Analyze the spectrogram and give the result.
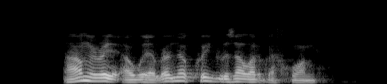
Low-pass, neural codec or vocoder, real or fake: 5.4 kHz; codec, 16 kHz, 1 kbps, FunCodec, trained on LibriTTS, 50 frames a second; fake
